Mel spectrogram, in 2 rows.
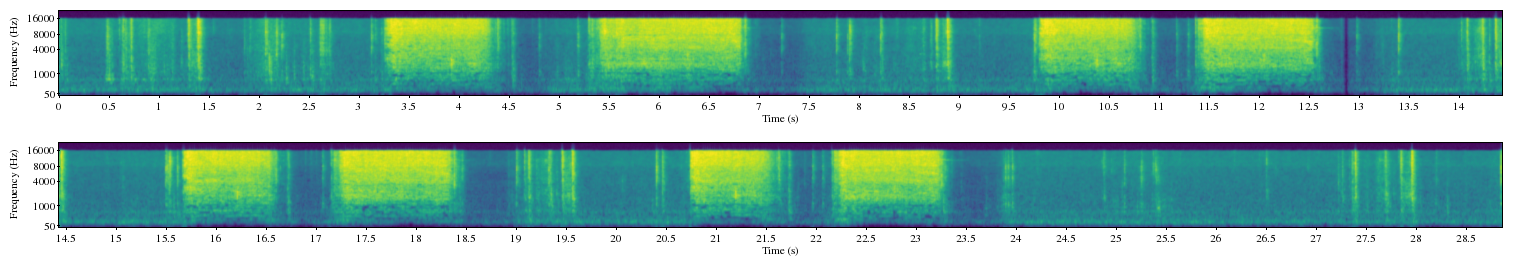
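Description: Carriage of a Brother KH710 push-button knitting machine pushed back and forth across the needle bed while knitting a test swatch after servicing. Each pass is a loud clattering run of about a second, eight passes in quick pairs, with quieter clicks between them and a quieter stretch near the end.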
